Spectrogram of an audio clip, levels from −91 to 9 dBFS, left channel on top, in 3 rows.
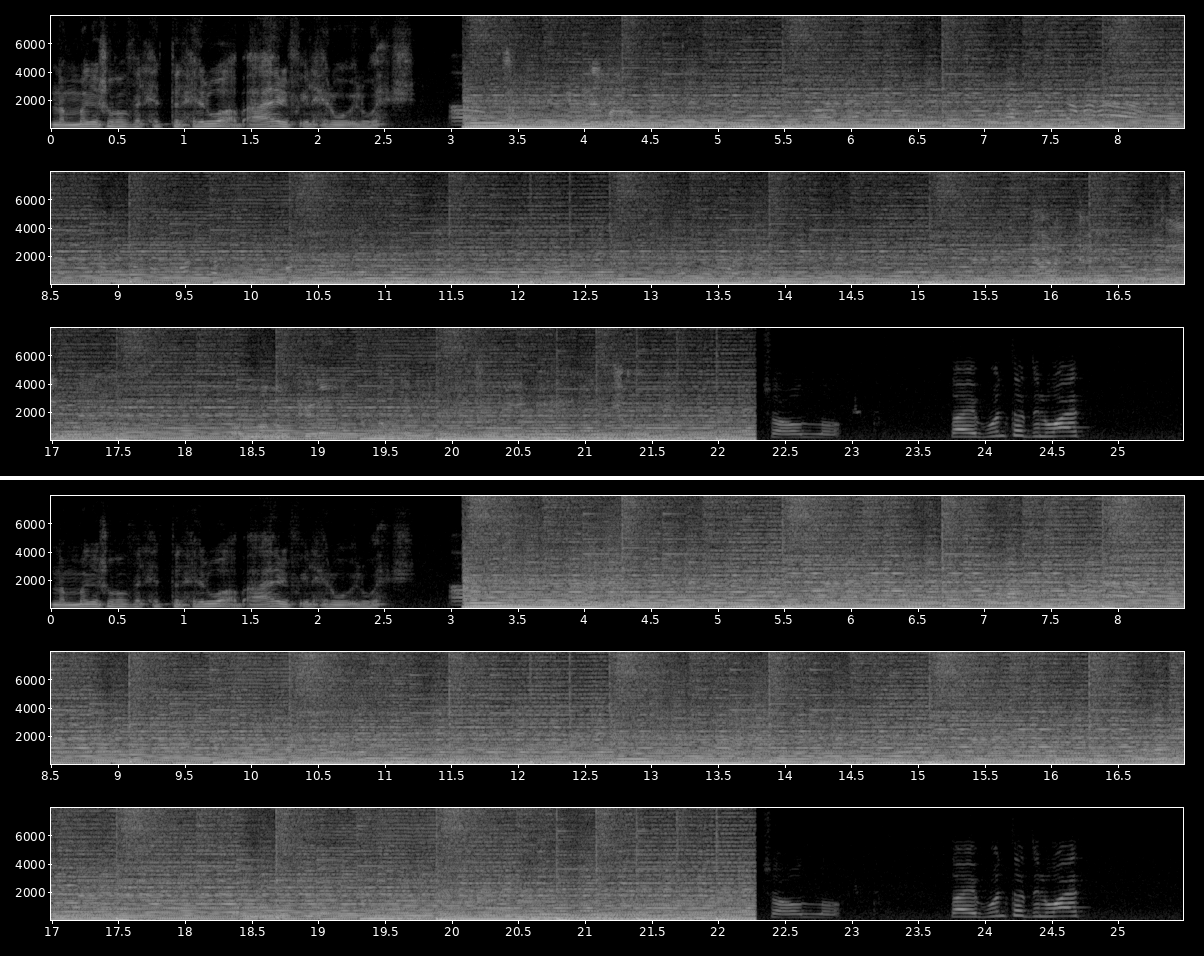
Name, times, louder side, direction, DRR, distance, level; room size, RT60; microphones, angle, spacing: voice 1, 0.0-2.7 3.4-5.3 7.6-7.7 15.8-17.9 18.2-21.7, left 2 dB, 50° left, 1.0 m, -40 dB
voice 2, 3.0-3.3 5.7-6.3 7.1-15.2 22.3-22.9 23.7-24.8, left 1 dB, 5° left, 2.8 m, -46 dB
Musical instrument, 3.1-22.3, right 3 dB, 30° right, 0.5 m, -29 dB
head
